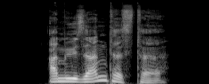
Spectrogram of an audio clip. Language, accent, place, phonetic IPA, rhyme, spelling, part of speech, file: German, Germany, Berlin, [amyˈzantəstə], -antəstə, amüsanteste, adjective, De-amüsanteste.ogg
- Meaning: inflection of amüsant: 1. strong/mixed nominative/accusative feminine singular superlative degree 2. strong nominative/accusative plural superlative degree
